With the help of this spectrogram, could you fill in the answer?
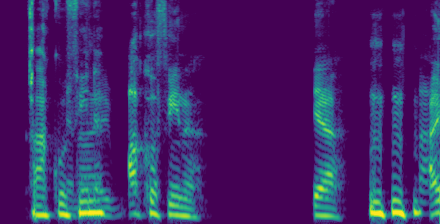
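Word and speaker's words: Awkwafina: Aquafina. Aquafina. Yeah. I Like never the heard of water? her before. She was my favorite character. Favorite character of the movie. She was amazing. She was great. Aquafina?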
